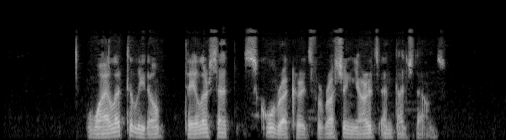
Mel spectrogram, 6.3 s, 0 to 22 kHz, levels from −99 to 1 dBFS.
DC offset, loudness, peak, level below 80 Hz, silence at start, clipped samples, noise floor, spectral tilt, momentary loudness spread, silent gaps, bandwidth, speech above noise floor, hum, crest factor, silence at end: under 0.1%; -30 LUFS; -8 dBFS; -60 dBFS; 1.1 s; under 0.1%; -85 dBFS; -4 dB/octave; 13 LU; none; 9.8 kHz; 55 dB; none; 22 dB; 0.8 s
